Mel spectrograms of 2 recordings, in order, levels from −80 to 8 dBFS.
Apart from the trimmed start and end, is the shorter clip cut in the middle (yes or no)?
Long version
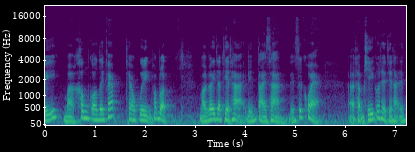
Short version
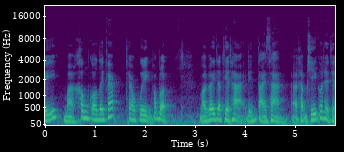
yes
